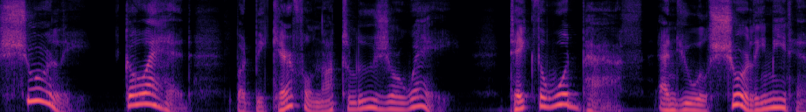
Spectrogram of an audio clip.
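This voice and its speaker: In a put-on character voice, a man speaks at a fairly slow pace and medium pitch with very wide pitch swings, recorded very cleanly against a silent background. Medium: read story. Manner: gentle, warm.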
